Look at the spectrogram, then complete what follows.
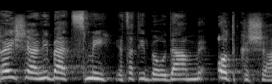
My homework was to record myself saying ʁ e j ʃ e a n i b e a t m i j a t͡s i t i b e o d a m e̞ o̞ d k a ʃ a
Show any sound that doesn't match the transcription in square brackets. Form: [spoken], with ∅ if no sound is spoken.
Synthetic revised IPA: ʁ e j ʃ e a n i b e a [t͡s] m i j a t͡s [a] t i b e o d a m e̞ o̞ d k a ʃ a

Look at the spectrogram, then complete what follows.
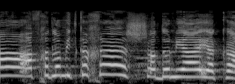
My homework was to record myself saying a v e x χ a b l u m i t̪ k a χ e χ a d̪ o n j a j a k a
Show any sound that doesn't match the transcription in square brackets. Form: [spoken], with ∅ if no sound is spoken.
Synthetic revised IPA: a [f] e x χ a [d] l [o] m i t̪ k a χ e [ʃ] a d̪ o n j a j a k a

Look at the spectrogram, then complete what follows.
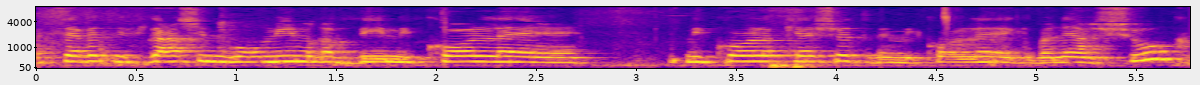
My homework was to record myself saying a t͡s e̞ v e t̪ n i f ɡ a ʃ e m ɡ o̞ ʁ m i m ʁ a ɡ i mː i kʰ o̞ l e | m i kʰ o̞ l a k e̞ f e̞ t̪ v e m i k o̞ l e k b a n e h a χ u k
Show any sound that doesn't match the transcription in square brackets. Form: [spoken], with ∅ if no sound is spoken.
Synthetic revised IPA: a t͡s e̞ v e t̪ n i f ɡ a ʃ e m ɡ o̞ ʁ m i m ʁ a [b] i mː i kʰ o̞ l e | m i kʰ o̞ l a k e̞ [ʃ] e̞ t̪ v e m i k o̞ l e [ɡ] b a n e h a [ʃ] u k

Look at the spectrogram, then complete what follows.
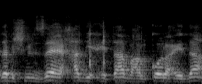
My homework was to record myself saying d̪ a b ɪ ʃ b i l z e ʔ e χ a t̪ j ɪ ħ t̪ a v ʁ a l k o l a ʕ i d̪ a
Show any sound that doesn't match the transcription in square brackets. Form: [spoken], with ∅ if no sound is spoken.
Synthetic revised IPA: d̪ a b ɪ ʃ [v] i l z e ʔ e [ħ] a [d̪] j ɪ ħ t̪ a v [ʕ] a l k o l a ʕ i d̪ a

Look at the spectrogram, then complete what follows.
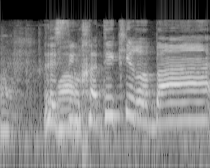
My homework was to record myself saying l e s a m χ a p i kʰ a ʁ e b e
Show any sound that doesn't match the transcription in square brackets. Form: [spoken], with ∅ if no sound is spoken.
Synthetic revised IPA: l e s [i] m χ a [t] i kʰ [i] ʁ [a] b [a]

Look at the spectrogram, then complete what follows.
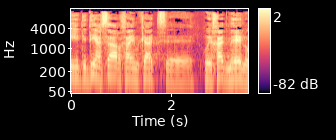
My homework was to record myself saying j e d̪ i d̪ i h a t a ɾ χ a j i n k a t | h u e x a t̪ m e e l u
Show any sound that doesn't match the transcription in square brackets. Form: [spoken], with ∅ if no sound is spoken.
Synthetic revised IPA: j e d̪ i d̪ i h a [s] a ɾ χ a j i [m] k a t | h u e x a [d̪] m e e l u

